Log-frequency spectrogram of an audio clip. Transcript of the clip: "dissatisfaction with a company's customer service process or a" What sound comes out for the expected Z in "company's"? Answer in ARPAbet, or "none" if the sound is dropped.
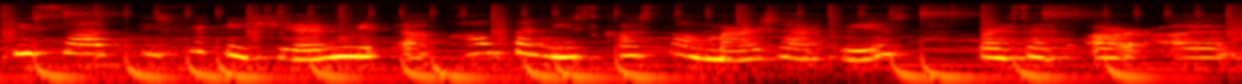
S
